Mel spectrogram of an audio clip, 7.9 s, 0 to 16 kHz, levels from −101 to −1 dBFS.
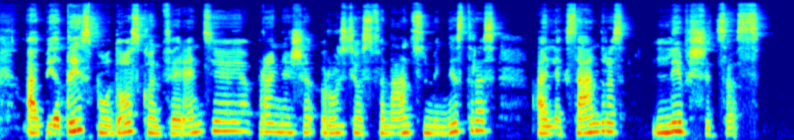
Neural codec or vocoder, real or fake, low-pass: vocoder, 48 kHz, 128 mel bands, Vocos; fake; 14.4 kHz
